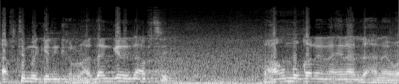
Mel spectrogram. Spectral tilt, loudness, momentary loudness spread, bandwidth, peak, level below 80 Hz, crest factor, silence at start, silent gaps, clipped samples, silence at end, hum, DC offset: -7.5 dB/octave; -10 LUFS; 8 LU; 13 kHz; 0 dBFS; -20 dBFS; 10 dB; 0 s; none; 0.3%; 0 s; none; under 0.1%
